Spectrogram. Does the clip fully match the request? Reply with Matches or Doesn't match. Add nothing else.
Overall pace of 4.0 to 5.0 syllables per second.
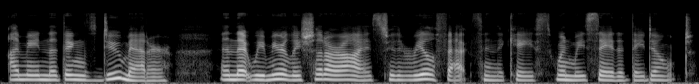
Matches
